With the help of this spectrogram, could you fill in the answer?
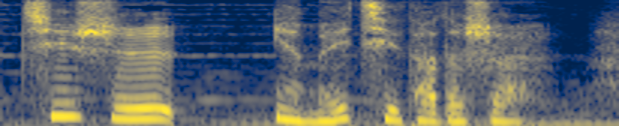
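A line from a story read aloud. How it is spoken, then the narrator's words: Flat, indifferent. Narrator (Chinese): 淡淡的道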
